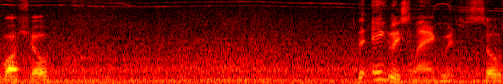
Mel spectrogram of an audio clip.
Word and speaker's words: Washoe: S-H-O-E is shoe. But it's pronounced Washoe.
